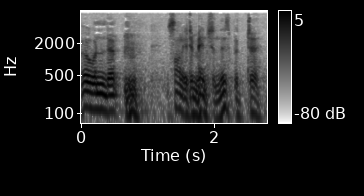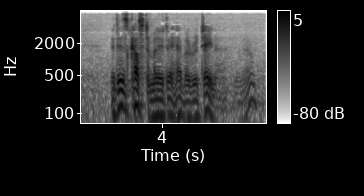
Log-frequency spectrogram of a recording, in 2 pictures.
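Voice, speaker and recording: A man's voice: low-pitched, expressive, a little fast. An actor playing a polite, astute male private detective in a 1950s radio drama, deferential and a little wry. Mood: politely awkward. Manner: deferential, slightly hesitant, wry. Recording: muffled 1950s radio recording, faint noise.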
